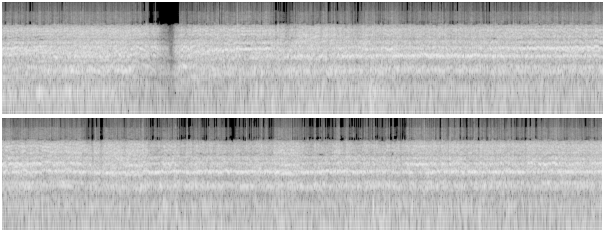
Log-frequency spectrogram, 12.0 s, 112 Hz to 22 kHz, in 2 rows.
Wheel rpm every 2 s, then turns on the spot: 150, 200, 220, 220, 230, 230.
0-2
